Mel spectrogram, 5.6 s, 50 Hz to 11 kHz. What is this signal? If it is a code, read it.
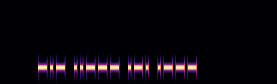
Morse code, heard as a keyed tone, about 19 wpm, 700 Hz. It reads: K2RJ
